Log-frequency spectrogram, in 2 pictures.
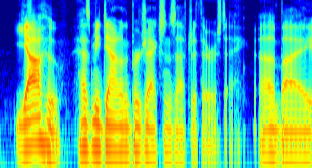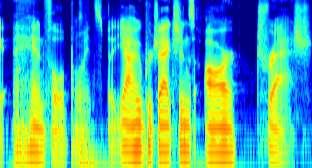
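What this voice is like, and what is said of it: Stuffy, congested voice. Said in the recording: “recovering from COVID right now. You can hear it in my voice. I'm a little stuffy.”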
